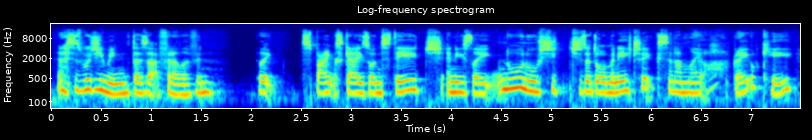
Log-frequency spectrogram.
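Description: Scottish woman guest rambling thru her stories, thick accent, middle pitch. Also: brisk. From Scotland. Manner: chatty, rambling storyteller. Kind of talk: casual chat.

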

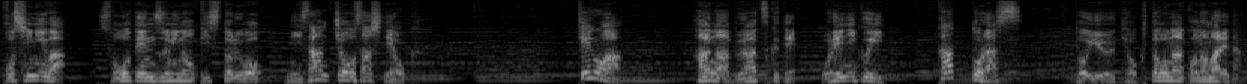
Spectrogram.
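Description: Male narrator for audio drama: slightly high, crisp-edged bright tone, unhurried dramatic read. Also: animated, faint music behind.

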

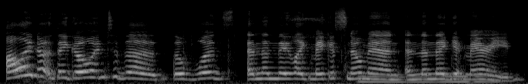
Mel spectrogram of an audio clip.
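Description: A woman's voice: high-pitched, normal speed, a bit bright. A young woman guesting on a casual podcast, bubbly and a bit sheepish, laughing often. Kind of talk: casual chat.

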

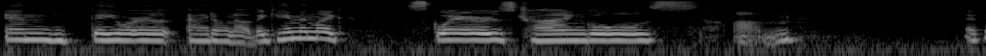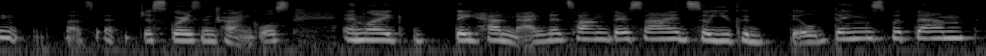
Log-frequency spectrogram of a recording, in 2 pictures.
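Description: A woman's voice: fairly high pitch, fairly even intonation, slow, warm tone. A young woman chatting casually to camera about her childhood, rambling and self-deprecating with lots of fillers. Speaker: vlogger.

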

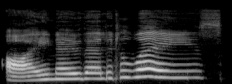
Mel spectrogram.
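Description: A woman voicing an amused, knowing older woman who scolds gently with a chuckle. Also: high-pitched, animated, slow pace, voice pushed up. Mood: scolding.

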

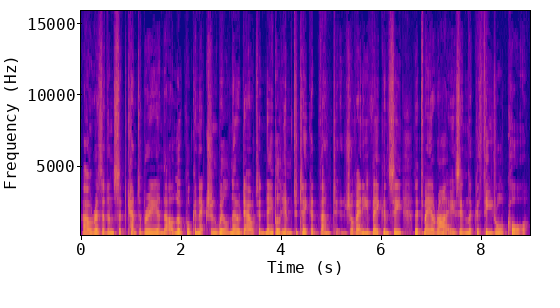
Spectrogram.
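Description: A man voicing a pompous, complacent middle-aged gentleman with a grandiloquent, ostentatiously resigned manner in an audiobook. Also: on the high side, sing-song, moderate pace, hardly any pauses, voice pushed up. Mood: proud. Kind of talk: audiobook character acting.

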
